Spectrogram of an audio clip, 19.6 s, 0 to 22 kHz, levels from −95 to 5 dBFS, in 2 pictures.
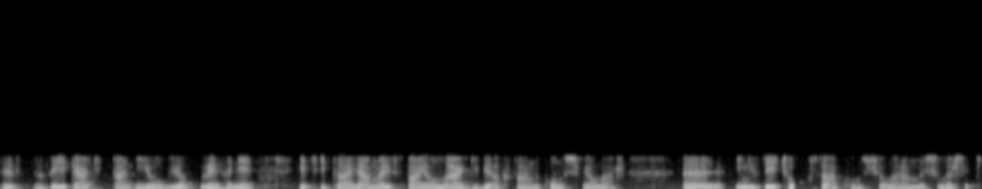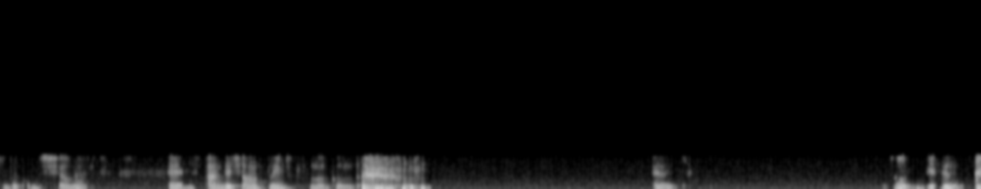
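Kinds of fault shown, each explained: iLBC codec: The speech sounds muffled and boxed-in, with a plainly audible rough, slightly synthetic grain to it. Nothing reaches above about 3.8 kHz, so sibilants and breath lose their edge. This comes from iLBC, a narrowband VoIP codec that rebuilds each frame's excitation on its own without drawing on the previous frame, and the character here fits its 13.33 kbps mode with 30 ms frames.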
